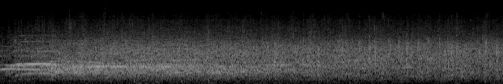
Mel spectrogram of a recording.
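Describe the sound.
Applause from a concert audience for the BBC Proms Family Orchestra: continuous, evenly dense clapping at a fairly soft level, holding steady from start to finish.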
